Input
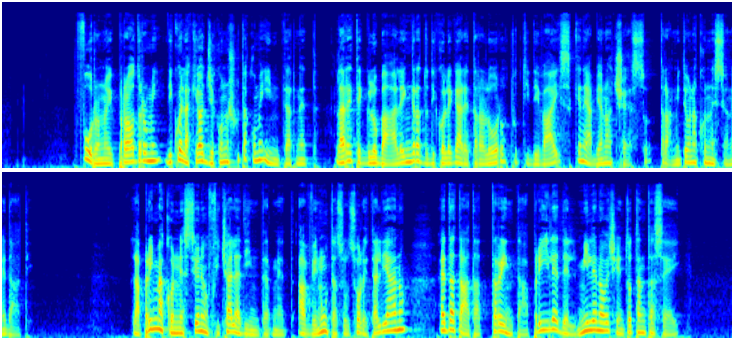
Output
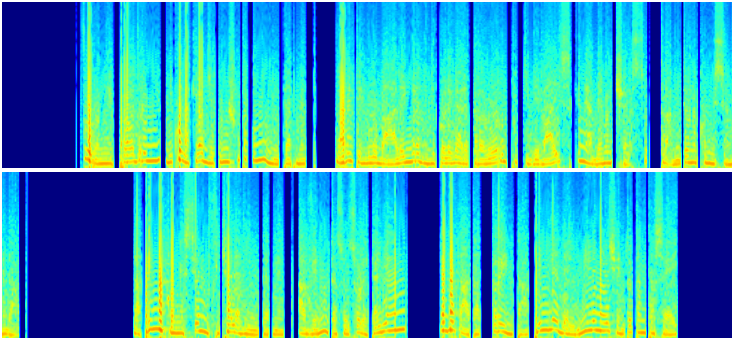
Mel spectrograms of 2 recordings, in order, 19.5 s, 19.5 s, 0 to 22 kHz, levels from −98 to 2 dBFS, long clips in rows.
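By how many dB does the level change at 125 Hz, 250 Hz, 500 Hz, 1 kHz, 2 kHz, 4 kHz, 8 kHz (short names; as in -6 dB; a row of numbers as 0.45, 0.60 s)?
+5.0, +3.0, +2.5, +6.5, +8.0, +12.5, +13.5 dB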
